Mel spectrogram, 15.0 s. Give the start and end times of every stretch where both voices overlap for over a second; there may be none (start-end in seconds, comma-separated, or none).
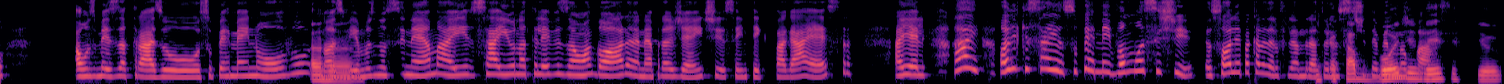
13.2-14.4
